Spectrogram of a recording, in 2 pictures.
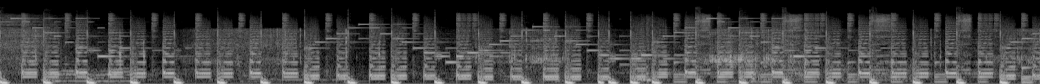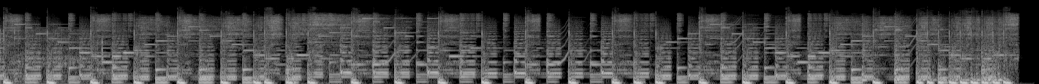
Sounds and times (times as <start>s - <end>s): Music: 0.0s - 20.7s.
